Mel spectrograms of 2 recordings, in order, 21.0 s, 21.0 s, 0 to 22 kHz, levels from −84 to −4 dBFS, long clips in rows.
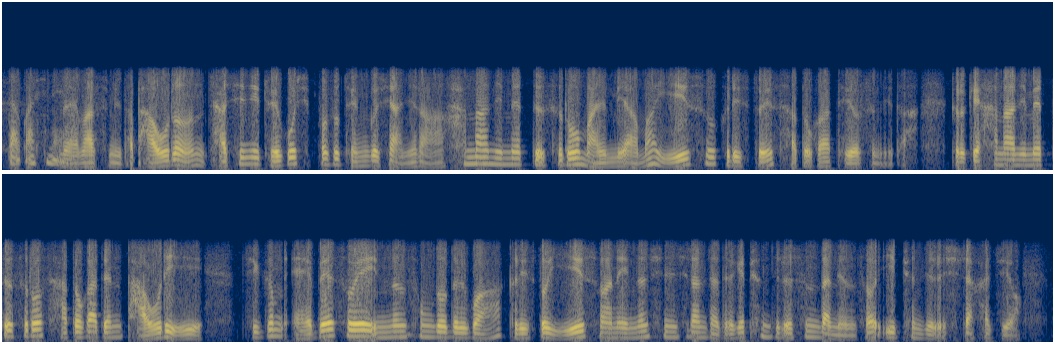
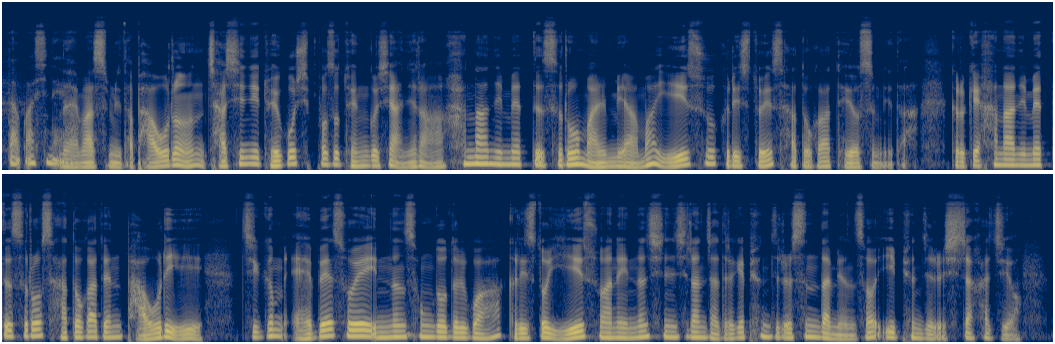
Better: second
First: phone-call audio; poor line; nothing above 4 kHz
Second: none

